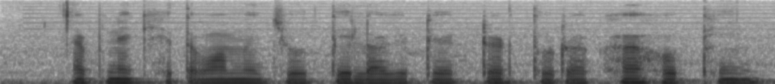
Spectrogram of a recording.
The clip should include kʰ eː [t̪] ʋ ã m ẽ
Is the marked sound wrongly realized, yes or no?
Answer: no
